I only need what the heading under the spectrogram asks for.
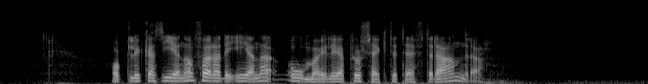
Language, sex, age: Swedish, male, 31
